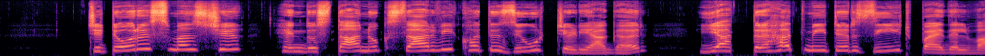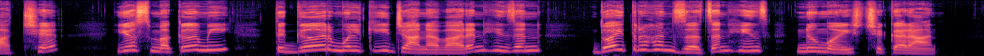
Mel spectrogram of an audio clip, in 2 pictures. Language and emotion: Kashmiri, neutral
